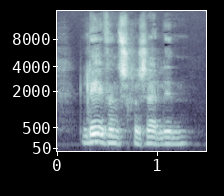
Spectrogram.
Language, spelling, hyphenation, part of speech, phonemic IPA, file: Dutch, levensgezellin, le‧vens‧ge‧zel‧lin, noun, /ˈleː.və(n)s.xə.zɛˌlɪn/, Nl-levensgezellin.ogg
- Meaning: female life partner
